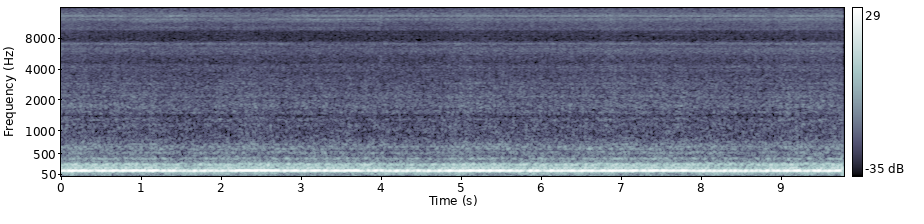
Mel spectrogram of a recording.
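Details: Rebuilt Rochester Quadrajet 7029202 from a 1969 Corvette (ethanol-damaged fuel bowl cleaned up), first start after rebuild: deep, even V8 idle, steady low burble about four pulses a second, no miss or stumble; normal idle.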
